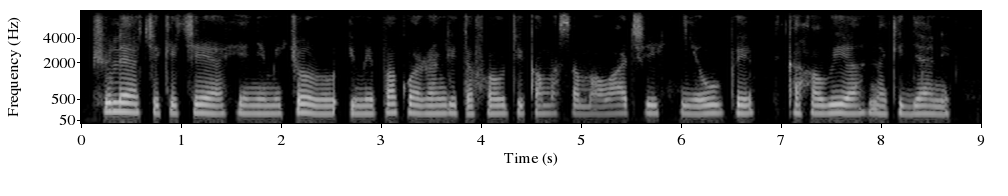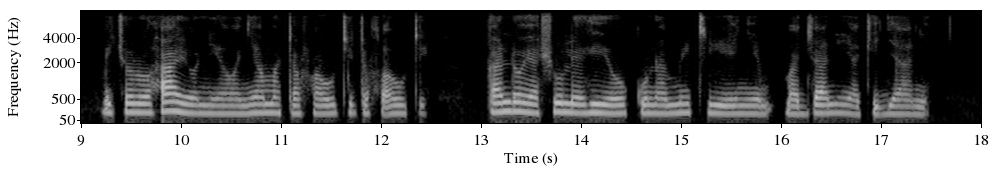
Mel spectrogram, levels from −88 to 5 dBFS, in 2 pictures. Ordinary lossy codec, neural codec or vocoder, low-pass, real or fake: Opus, 16 kbps; none; 7.2 kHz; real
